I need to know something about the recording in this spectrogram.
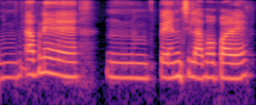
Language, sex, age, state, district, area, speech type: Assamese, female, 30-45, Assam, Majuli, urban, spontaneous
